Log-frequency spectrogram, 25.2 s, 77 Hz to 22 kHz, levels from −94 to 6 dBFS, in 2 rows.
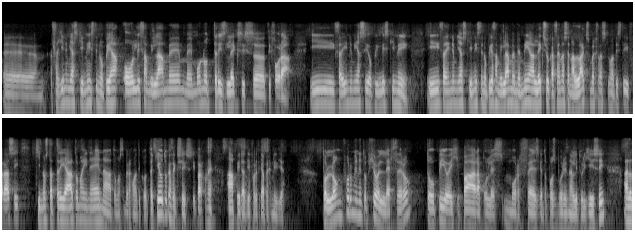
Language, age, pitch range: Greek, 30-49, 115-135 Hz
